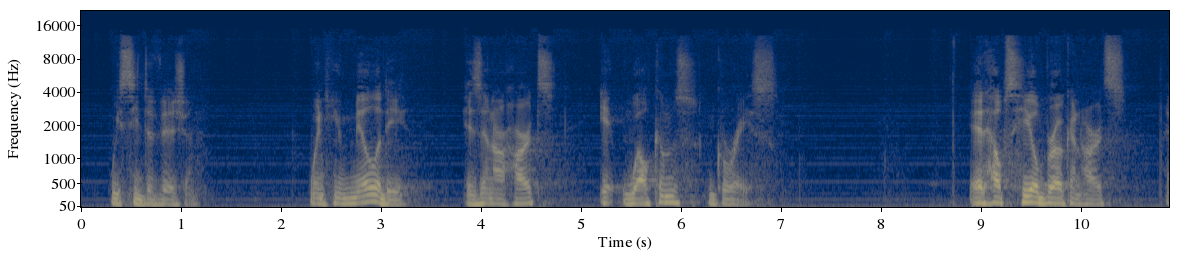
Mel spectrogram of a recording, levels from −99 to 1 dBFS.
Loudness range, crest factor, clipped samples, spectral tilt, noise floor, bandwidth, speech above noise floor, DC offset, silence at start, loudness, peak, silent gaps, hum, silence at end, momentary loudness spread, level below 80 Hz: 5 LU; 22 dB; under 0.1%; -6.5 dB/octave; -69 dBFS; 14.5 kHz; 31 dB; under 0.1%; 0.3 s; -39 LUFS; -18 dBFS; none; none; 0 s; 17 LU; -58 dBFS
